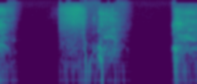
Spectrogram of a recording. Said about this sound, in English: Sorry about that. But, yeah, just a cough that just won't go away now.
